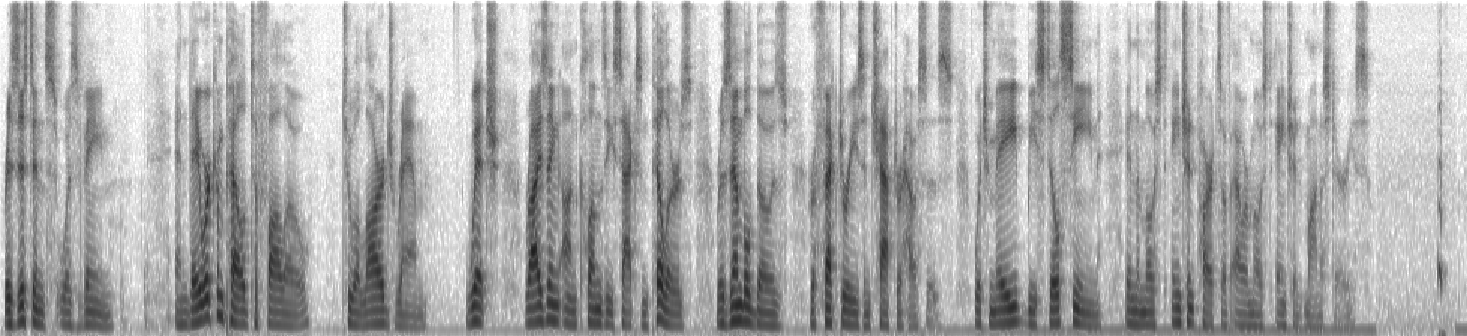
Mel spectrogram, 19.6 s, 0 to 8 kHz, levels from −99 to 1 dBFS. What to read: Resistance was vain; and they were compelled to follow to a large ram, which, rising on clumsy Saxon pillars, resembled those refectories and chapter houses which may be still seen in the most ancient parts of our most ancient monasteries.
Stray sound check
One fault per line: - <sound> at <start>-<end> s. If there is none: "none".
- laugh at 19.2-19.3 s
